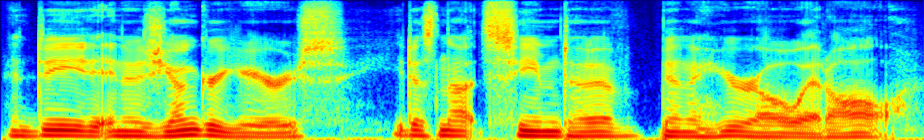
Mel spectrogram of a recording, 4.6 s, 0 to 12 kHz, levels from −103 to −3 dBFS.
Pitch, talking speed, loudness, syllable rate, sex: 105 Hz, 210 wpm, -15 LUFS, 4.3 syllables/s, male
